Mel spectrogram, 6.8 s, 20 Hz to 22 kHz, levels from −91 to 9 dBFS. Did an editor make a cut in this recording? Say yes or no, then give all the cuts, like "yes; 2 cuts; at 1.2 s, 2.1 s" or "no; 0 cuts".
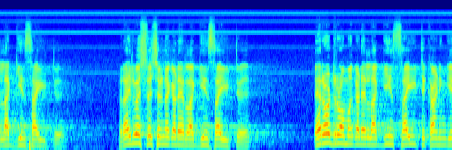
no; 0 cuts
